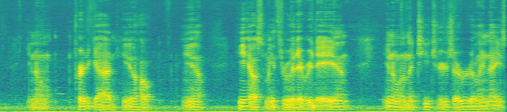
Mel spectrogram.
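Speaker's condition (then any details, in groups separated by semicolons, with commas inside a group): Cerebral palsy; since birth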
